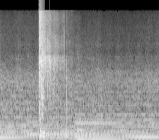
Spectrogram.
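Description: A single suppressed rifle shot about half a second in, the loudest sound, ringing briefly, followed by a fainter knock about half a second later; the hit sounded solid. Background music plays throughout.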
